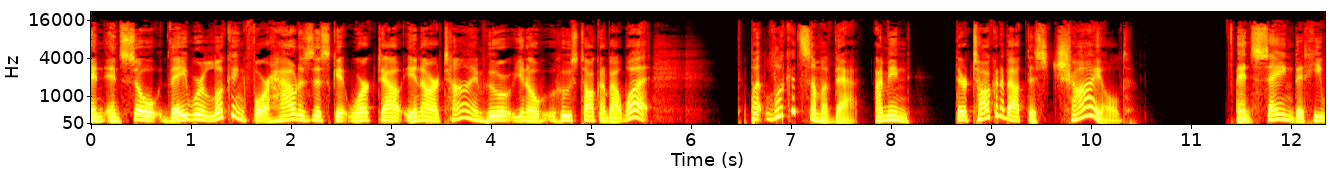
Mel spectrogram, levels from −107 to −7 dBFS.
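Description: No technical faults can be heard anywhere in this speech recording. Nothing in it calls for a timestamp or a fix.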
